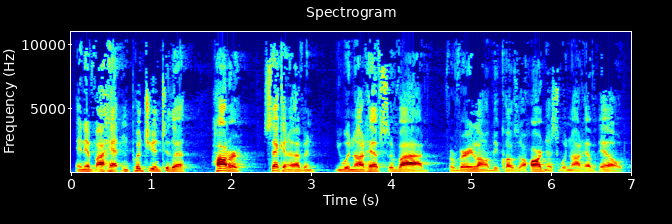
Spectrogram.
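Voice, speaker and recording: A man voicing a calm, wise master potter explaining himself in a story told during a sermon. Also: medium pitch, fairly quick, pitched below the performer's own voice, close to an everyday voice.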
